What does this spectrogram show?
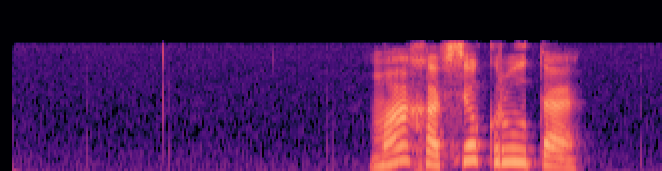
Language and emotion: Russian, positive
